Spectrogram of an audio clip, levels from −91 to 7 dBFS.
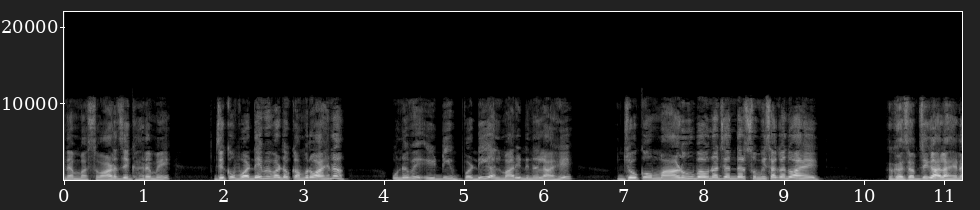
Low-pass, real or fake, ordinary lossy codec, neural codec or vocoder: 10.8 kHz; real; AAC, 48 kbps; none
